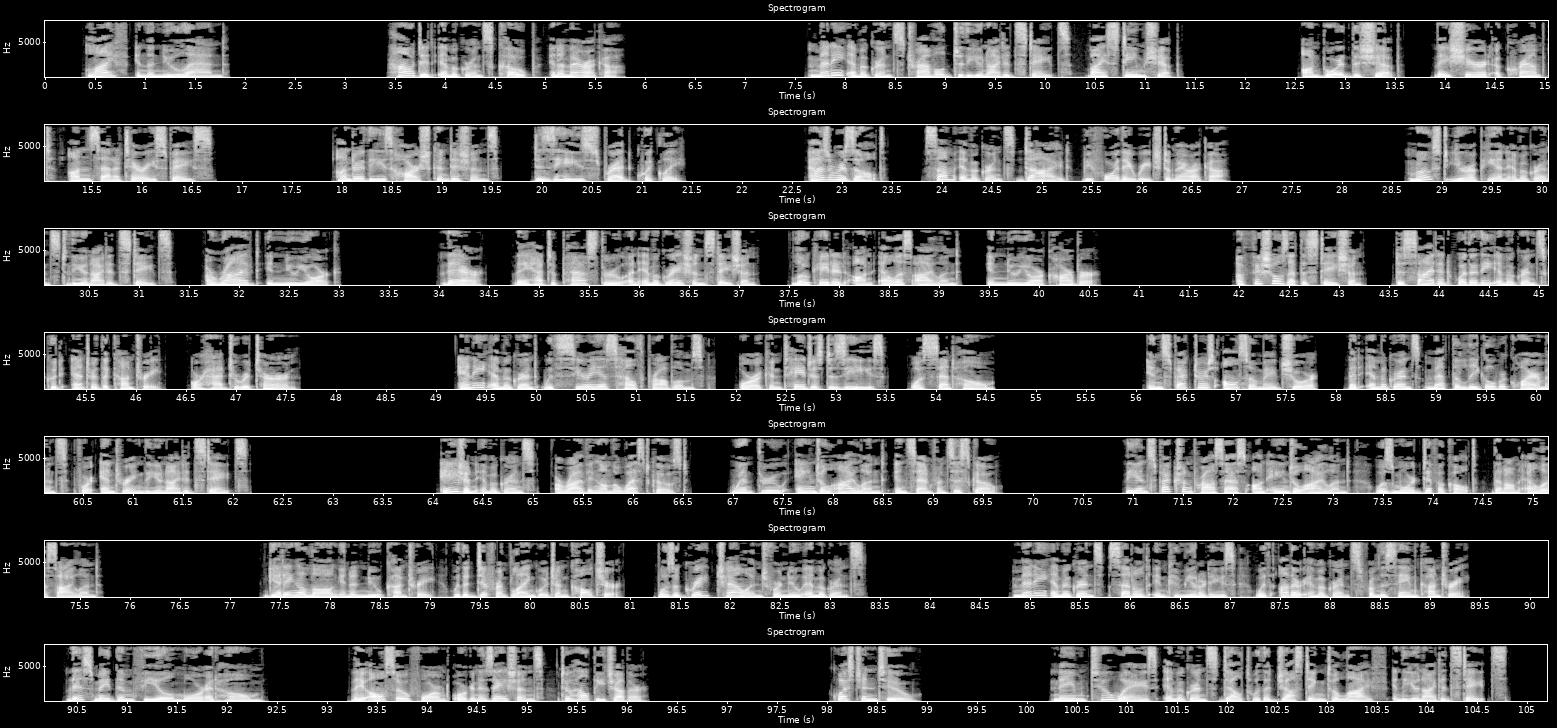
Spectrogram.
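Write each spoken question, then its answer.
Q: Name two ways immigrants dealt with adjusting to life in the United States.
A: They settled in communities with immigrants from the same country and formed organizations to help each other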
